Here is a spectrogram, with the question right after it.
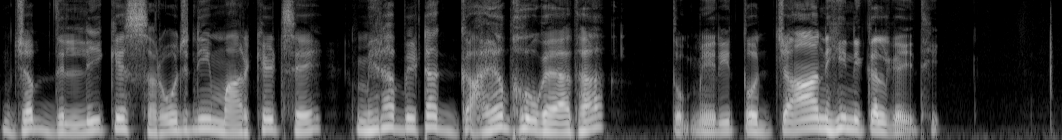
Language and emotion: Hindi, fearful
